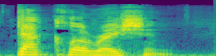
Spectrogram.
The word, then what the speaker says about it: declaration: 大家你注意，它的动词呢来自于 declare，你会发现动词和名词元音的读音是发生变化的。 declare， declaration，就像大家学过 explain， explanation 是一样的。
